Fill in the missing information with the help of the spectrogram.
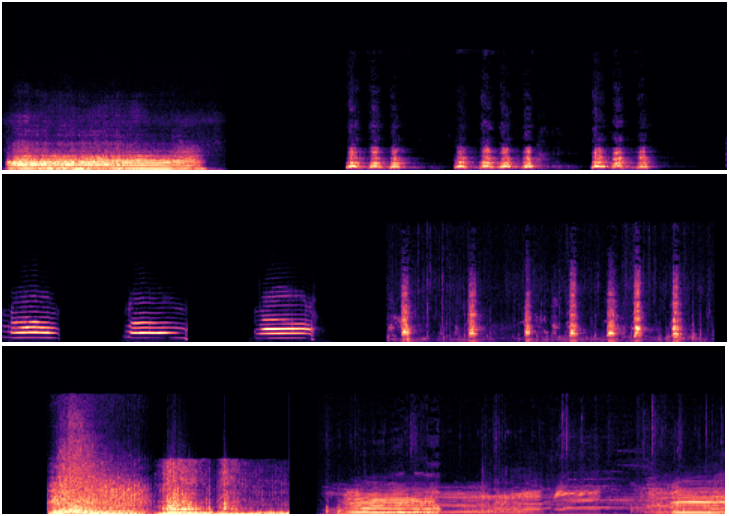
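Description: A string of animal sound effects one after another with short gaps. A cow moos with falling pitch, a few clusters of short calls follow, then a cat meows three times and a stretch of rapid clicking calls plays. After a loud harsh burst, quavering bleating runs on to the end.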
